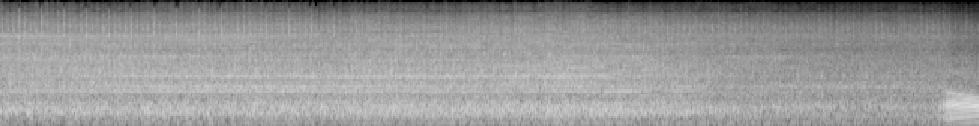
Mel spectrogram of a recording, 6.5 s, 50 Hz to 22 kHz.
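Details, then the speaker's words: 2003 VW Passat sedan, 1.8 turbo four-cylinder, five-speed manual, warm day, mic at open engine bay: steady, even idle under a strong fan hiss with no knocks or misses; normal healthy idle. "there it is 1.8 turbo motor four-cylinder all right and I'm just gonna be quiet let you have a listen now"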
